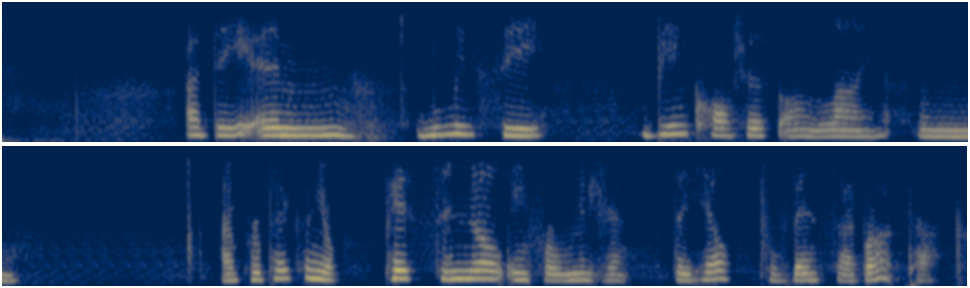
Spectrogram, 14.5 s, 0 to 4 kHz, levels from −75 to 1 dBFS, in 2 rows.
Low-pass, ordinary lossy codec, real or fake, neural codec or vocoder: 3.6 kHz; none; fake; codec, 16 kHz in and 24 kHz out, 0.4 kbps, LongCat-Audio-Codec, fine tuned four codebook decoder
